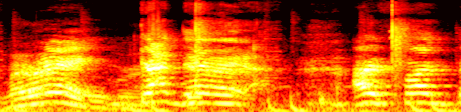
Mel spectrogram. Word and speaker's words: Meringue: Meringue. God damn it! I fucked up too. Every time. Meringue. Meringue. Like See, the pie. I got it. Meringue. But I said merengue when I met you.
